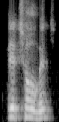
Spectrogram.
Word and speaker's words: atonement: Now, having made atonement, you have purified your body, mouth, and thoughts. This purification is due to the power of atonement, which we also pronounce at-one-ment. At-one-ment, atonement.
